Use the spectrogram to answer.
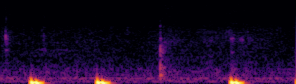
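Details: Normal heart sounds heard at the aortic area (second intercostal space, right parasternal) during a basic heart exam: crisp, regular lub-dub with no added sounds.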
